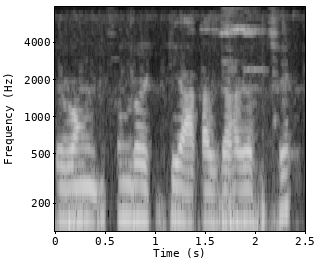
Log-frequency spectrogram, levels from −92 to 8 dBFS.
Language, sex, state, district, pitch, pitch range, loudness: Bengali, male, West Bengal, Alipurduar, 135 Hz, 125-140 Hz, -16 LUFS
